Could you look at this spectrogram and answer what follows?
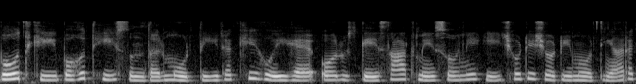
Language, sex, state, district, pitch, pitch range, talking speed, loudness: Hindi, female, Chhattisgarh, Korba, 205 Hz, 190-230 Hz, 170 wpm, -20 LUFS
